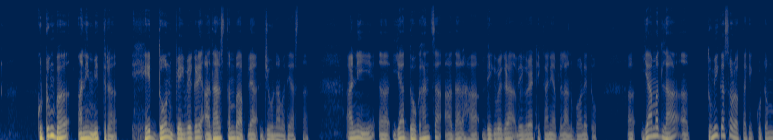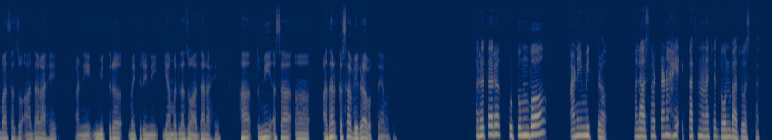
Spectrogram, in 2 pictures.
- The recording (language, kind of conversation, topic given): Marathi, podcast, कुटुंब आणि मित्र यांमधला आधार कसा वेगळा आहे?
- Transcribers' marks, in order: tapping; other background noise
